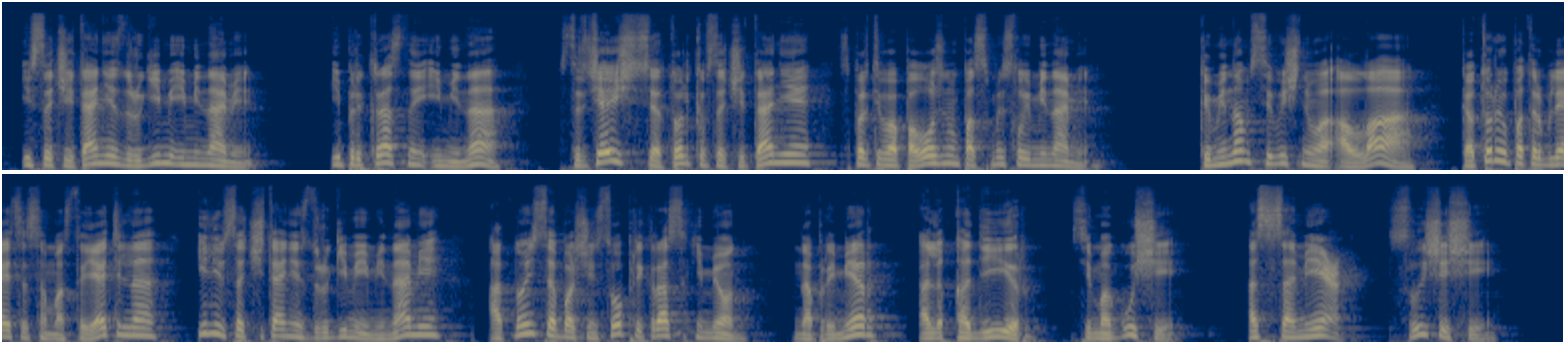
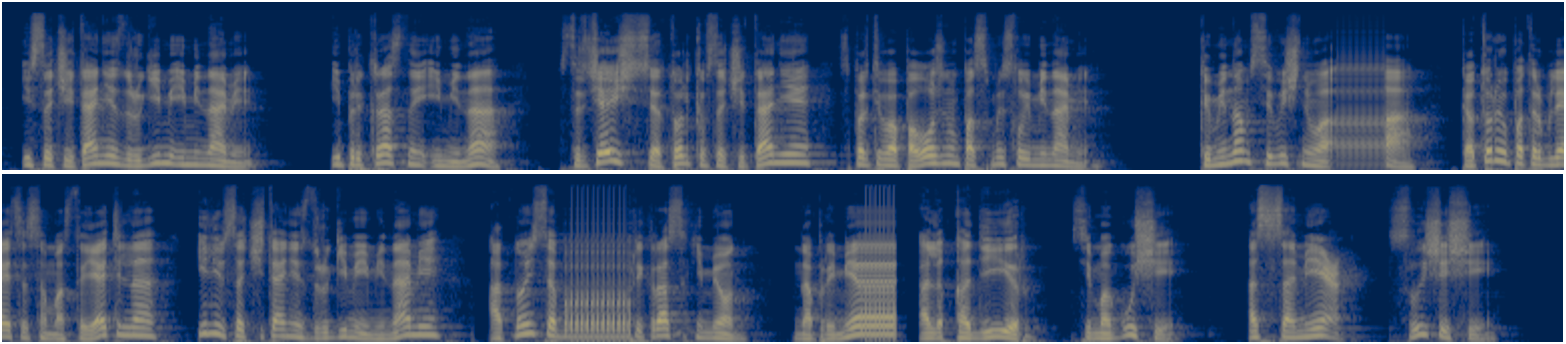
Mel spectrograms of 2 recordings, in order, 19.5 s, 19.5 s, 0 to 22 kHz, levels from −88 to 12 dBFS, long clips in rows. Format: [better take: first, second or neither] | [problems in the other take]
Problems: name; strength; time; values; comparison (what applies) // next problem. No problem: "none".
first | audio freezing; at 8.5 s, at 13 s and at 15 s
